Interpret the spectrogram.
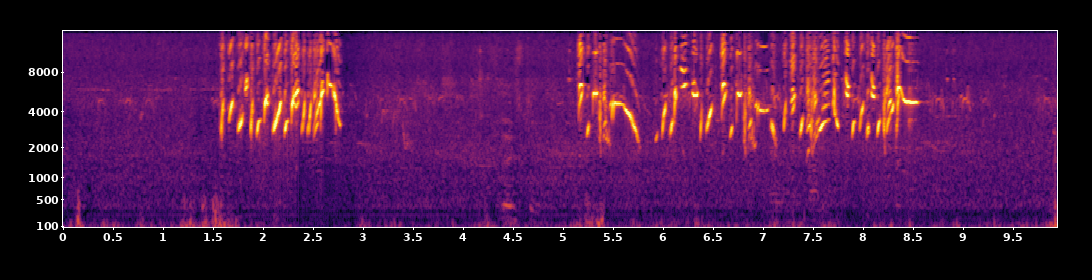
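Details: European goldfinch of subspecies balcanica singing for an internet world championship in goldfinch song: a short burst of sharp, high twitters, then a longer, lively stream of rapid tinkling chirps and buzzy trills over soft background hiss.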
